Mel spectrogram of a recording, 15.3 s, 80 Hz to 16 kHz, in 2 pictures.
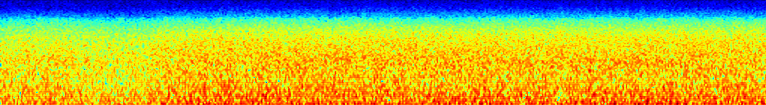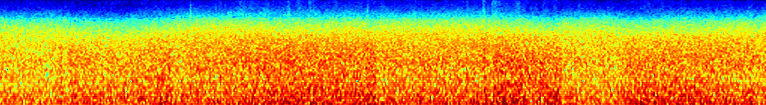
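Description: Grundig S350DL shortwave receiver's AM static on the 11-metre CB band, a steady loud hiss of atmospheric noise (QRN) with no voice between CB transmissions. The hiss swells slightly about nine seconds in.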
